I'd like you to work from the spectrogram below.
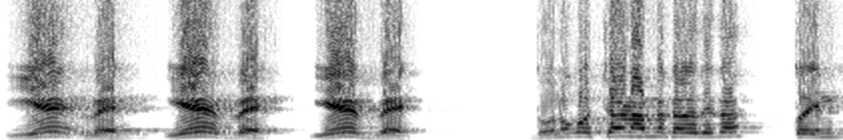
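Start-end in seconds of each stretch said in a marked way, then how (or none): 0.0-2.1 ये and वह said slowly with the tongue touching nothing; sounding out semivowels. Shown as a demonstration. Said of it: "लेकिन ये और वह".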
